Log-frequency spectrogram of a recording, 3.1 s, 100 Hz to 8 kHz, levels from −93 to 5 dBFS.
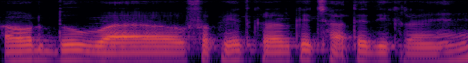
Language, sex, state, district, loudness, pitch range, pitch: Hindi, male, Uttar Pradesh, Budaun, -42 LUFS, 105-120 Hz, 110 Hz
